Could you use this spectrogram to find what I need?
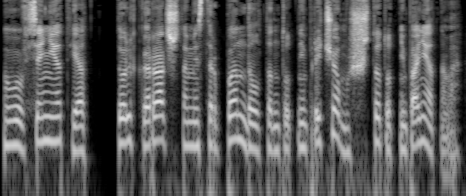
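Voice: medium pitch, normal speed, no echo, clean studio sound, natural voice. A reader voicing an ardent young man who earnestly begs his sweetheart. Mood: imploring. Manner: earnest, imploring.

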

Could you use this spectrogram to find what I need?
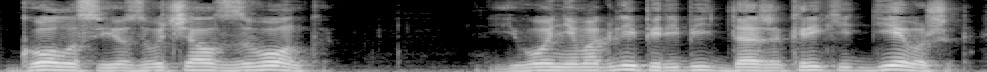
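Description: Male audiobook narrator: measured, even reading, mid-range pitch.

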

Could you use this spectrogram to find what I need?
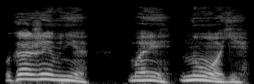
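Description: A man voicing a dying, broken father who speaks in a weak, raspy whisper. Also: high voice, big pitch swings, takes it slowly, a little mellow, no room sound, studio quality, pitched above the performer's own voice, heavily acted. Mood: weak, pleading.

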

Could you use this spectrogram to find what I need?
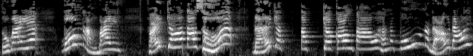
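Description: A woman voicing a wailing one-legged female ghost, a dead mother hungry for milk, taunting in a shrill voice. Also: very animated, moderate pace, sharp tone, exaggerated voice.

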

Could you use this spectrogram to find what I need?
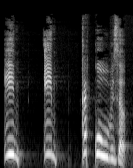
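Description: A woman voicing a hot-tempered, clumsy teenage boy in an audiobook story, bossy and shouting. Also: sits high, lively intonation, unhurried, dry recording, studio quality. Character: brash clumsy teenage boy, loud and impatient. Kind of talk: audiobook character voice.

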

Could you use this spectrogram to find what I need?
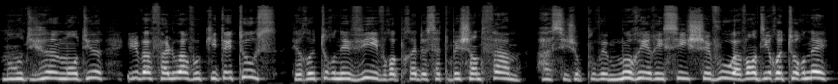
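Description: A woman's voice: a little high, normal speed, warm tone, no room sound, natural voice. A woman voicing a timid nine-year-old girl in a storybook reading, pleading and tearful.

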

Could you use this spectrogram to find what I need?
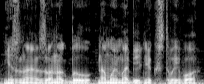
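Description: A man doing a weak, gruff old father. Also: sits low, monotone, normal speed, dark tone, natural voice. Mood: weary. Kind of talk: audiobook character voice.

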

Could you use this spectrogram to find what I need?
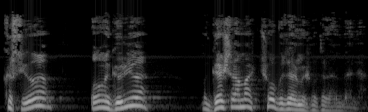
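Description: Male preacher, slightly high and dark-toned, relaxed storytelling sermon, long hall reverb. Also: brisk, husky. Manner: relaxed retelling, "böyle" at line ends. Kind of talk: religious talk with storytelling.

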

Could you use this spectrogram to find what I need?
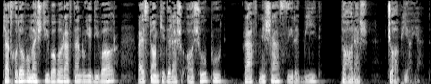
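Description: A man narrates an audiobook in a steady, measured storytelling voice. His voice sits low and has a husky edge. The recording is dull and lo-fi. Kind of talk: scripted narration.

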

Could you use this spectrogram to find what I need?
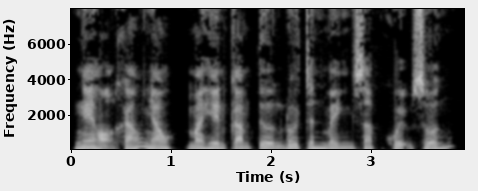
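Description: A man narrating a social drama story in a steady reading voice. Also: medium pitch, moderate pace, dry recording, studio quality.

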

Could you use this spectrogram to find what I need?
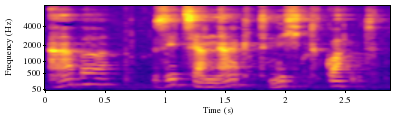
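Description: An actor playing a professor giving a slow, grave lecture heard over a radio in a radio play. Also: male voice, medium pitch, expressive, bright, forceful tone, a little hiss or hum, exaggerated voice.

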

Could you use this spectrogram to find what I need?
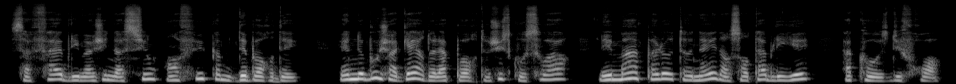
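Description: A woman narrating a classic French short story in a measured, expressive reading. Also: medium pitch, no room sound, studio quality. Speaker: reader. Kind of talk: literary audiobook narration.

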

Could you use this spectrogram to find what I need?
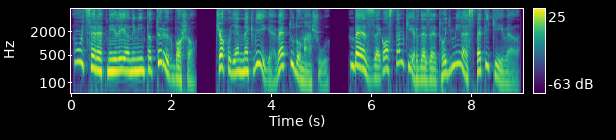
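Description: A woman reads a 1960s family story aloud as drama, taking the part of an irritable young wife and mother. Her dark-toned voice swoops wildly in pitch through shrill, reproachful complaints and hysterical bursts.

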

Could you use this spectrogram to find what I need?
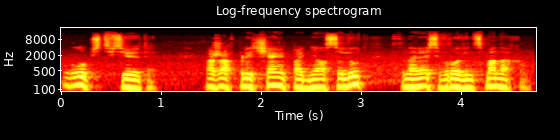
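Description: A man reading a story aloud as narrator, steady and measured, lightly voicing the characters' lines. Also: mid-range voice, breathy edge. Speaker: audiobook narrator. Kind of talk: scripted narration.

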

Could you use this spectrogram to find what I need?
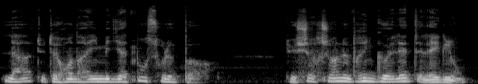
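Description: A man's voice: mid-range voice, normal speed, warm tone, breathy edge, voice pushed up, natural voice. A man reading aloud and voicing a scheming, ruthless female adventurer with commanding, triumphant speech and hissed asides. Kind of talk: audiobook character reading.

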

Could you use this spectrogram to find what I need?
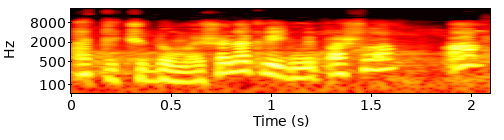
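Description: A woman reading an audiobook, voicing loud, brash village women gossiping in the street. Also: mid-range voice, very animated, quick pace, slight background noise, pitched above the performer's own voice.

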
